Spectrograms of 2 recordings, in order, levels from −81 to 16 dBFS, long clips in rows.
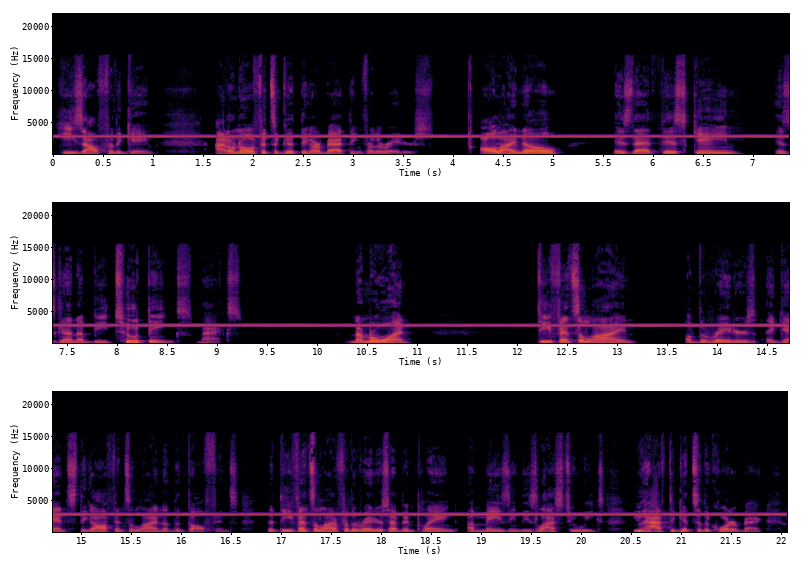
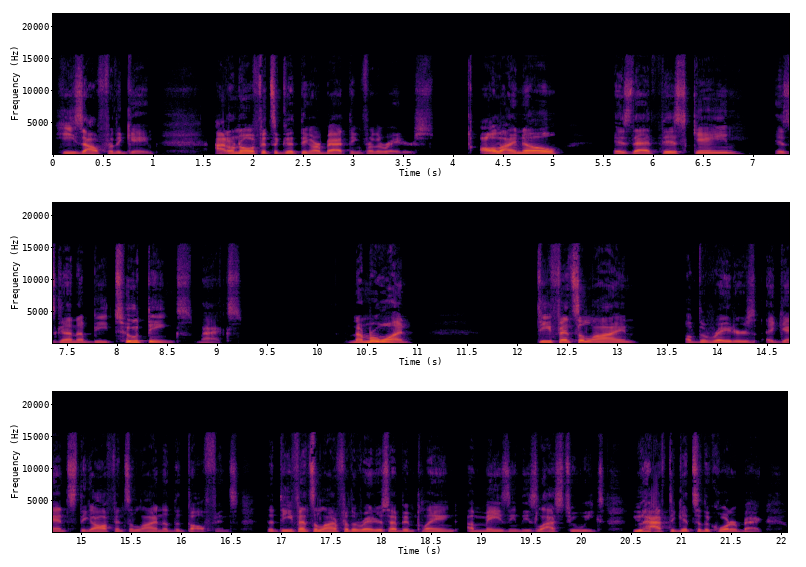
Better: second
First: high-pitched whine; loud; throughout; 3 kHz, 7 dB below the speech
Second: none

